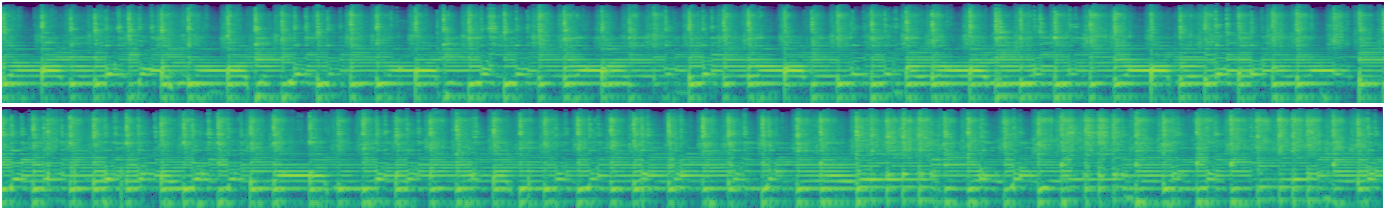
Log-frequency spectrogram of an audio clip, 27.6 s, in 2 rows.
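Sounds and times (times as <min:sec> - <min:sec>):
berimbau: 0:00.0 - 0:27.6.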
